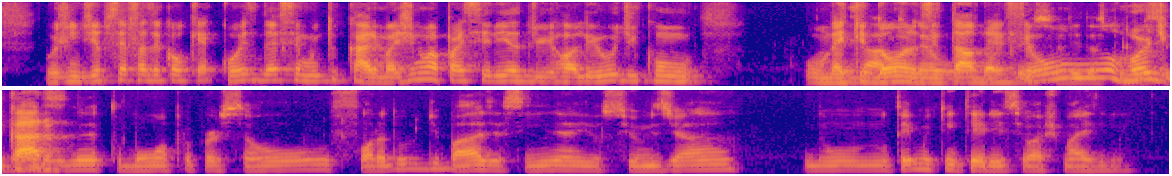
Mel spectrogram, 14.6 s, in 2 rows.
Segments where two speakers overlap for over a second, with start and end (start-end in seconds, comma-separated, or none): 5.2-7.6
